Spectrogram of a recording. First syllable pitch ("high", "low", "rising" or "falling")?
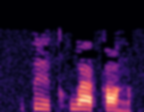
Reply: falling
